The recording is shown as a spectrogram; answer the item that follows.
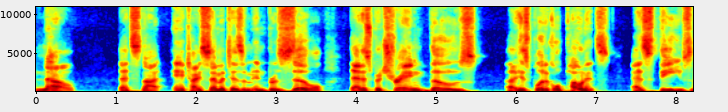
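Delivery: ordinary delivery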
